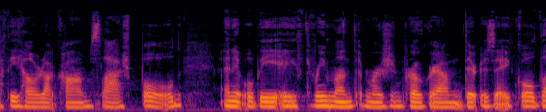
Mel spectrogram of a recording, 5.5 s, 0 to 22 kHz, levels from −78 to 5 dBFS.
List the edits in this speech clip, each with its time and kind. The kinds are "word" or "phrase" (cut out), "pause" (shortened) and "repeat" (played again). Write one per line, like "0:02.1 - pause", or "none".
none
